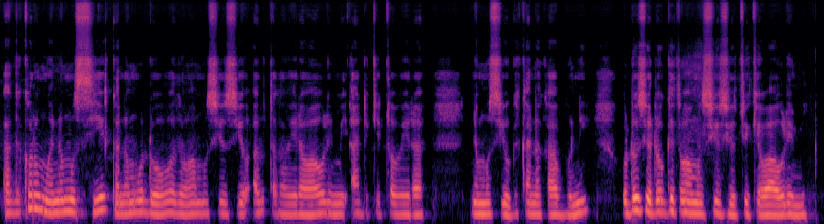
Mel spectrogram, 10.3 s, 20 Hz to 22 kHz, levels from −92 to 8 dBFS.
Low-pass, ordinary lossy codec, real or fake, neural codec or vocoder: none; none; fake; vocoder, 44.1 kHz, 128 mel bands, Pupu-Vocoder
